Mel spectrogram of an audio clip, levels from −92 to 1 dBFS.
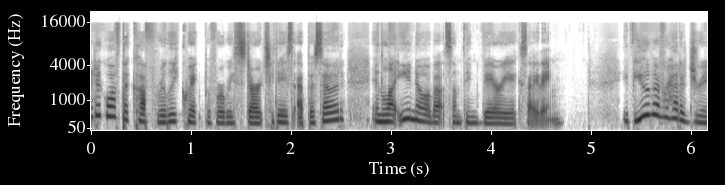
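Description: Throughout the speech, Opus voice compression leaves plainly audible damage: a hoarse, slightly robotic voicing from coarsely coded excitation, fitting a bitrate around 16 kbps in hybrid mode. Unlike a simple low-pass, the grit sits inside the voice itself.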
